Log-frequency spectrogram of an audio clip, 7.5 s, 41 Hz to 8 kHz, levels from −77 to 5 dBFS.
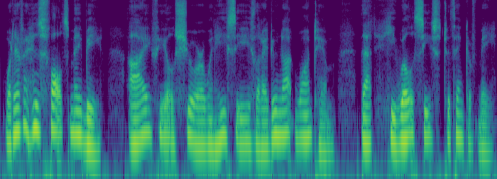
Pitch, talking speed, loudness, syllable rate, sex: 130 Hz, 200 wpm, -18 LUFS, 4.3 syllables/s, male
